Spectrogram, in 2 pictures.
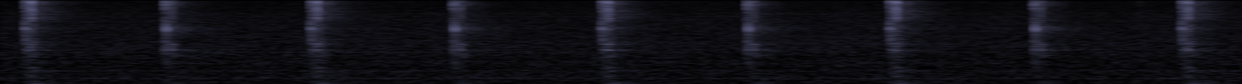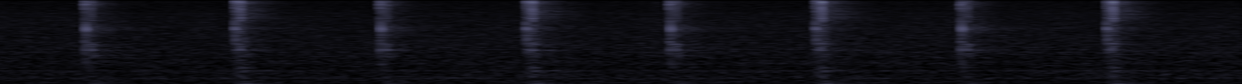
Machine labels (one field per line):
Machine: valve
